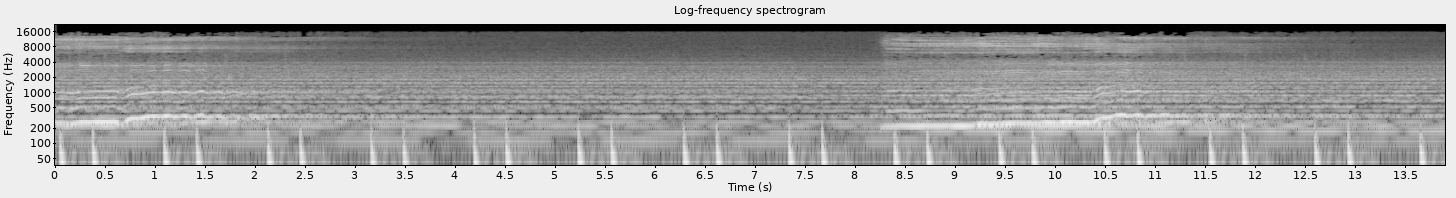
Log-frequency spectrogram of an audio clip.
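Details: Heartbeat sound effect within an epic music mix: paired low thumps repeating about 90 times a minute under sustained orchestral music; heartbeat.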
